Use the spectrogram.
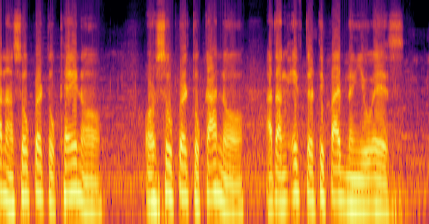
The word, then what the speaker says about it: Tucano: di lalong wala ang super tucano sa Spanish pronunciation pero super tokino sa English pronunciation at sa bisayan pronunciation naman ay super tuka ay ini-endorso ito ni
